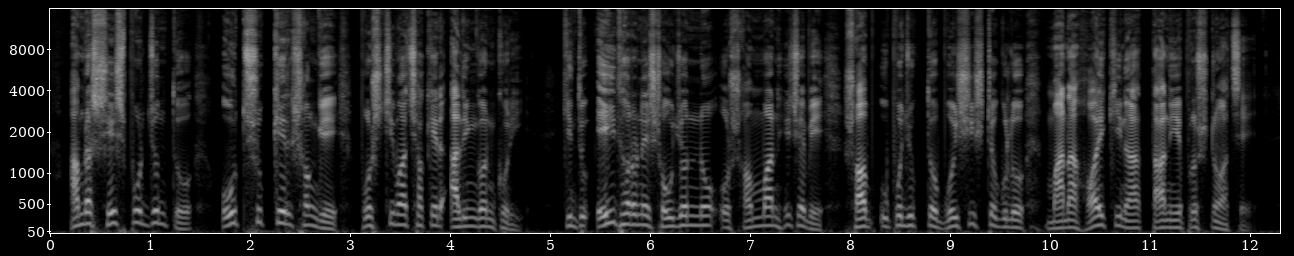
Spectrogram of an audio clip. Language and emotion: Bengali, neutral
